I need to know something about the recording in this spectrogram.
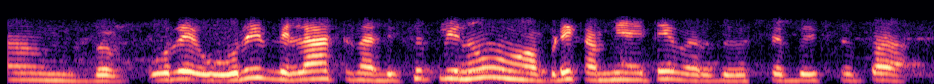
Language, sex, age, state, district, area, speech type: Tamil, female, 18-30, Tamil Nadu, Pudukkottai, rural, conversation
